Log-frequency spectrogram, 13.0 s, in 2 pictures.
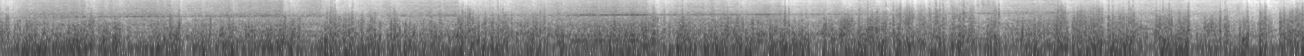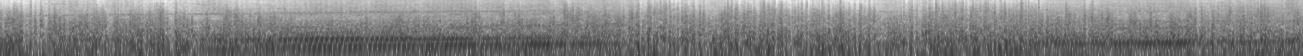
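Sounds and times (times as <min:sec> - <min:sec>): wind rush on microphone: 0:00.0 - 0:13.0
motorcycle engine running: 0:03.3 - 0:13.0.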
